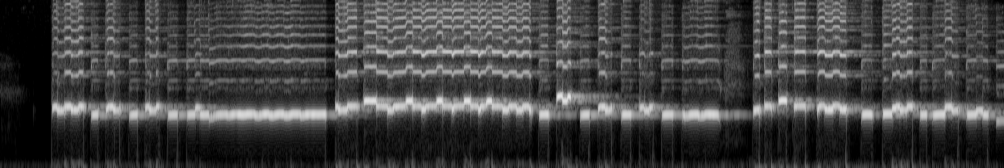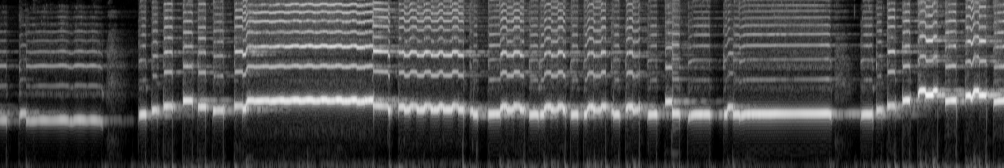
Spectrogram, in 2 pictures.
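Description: A shrill, bright Romanian fluier flute with a plastic (PET) fipple plays a fast, lively sârbă dance tune for about twenty seconds, with quick trills and ornamented runs hopping between a few high notes, loud and unaccompanied.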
